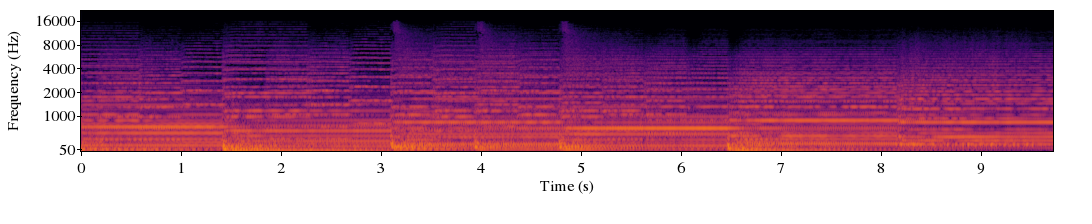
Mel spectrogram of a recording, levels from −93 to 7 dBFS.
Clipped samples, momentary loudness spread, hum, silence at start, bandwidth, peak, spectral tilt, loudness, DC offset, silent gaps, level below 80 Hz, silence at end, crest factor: under 0.1%; 3 LU; none; 0 s; 15.5 kHz; -14 dBFS; -6.5 dB/octave; -28 LUFS; under 0.1%; none; -36 dBFS; 0 s; 14 dB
